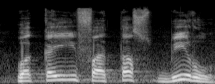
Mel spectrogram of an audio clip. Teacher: तस्बी में र पर पेश है र को पुर करके पढ़ा जाएगा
